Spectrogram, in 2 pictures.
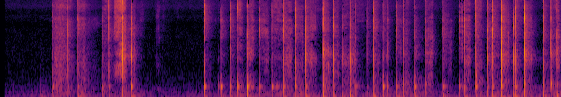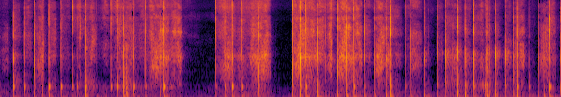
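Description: Fingertips and short nails rapidly tap and scratch the plastic back panel near the camera bump of a black Samsung smartphone, which is held in one hand in front of a mirror and is also the device recording the sound. Dense, bright, hollow clicks and scrapes come in fast bursts, with brief silent pauses. Each hit is dry and short, with little low end.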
